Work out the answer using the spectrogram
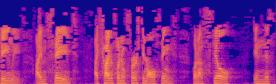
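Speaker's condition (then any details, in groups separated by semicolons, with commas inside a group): Cleft palate; congenital cleft palate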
